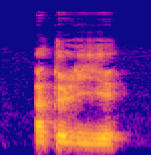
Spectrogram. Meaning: plural of atelier
- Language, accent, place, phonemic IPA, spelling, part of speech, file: French, France, Lyon, /a.tə.lje/, ateliers, noun, LL-Q150 (fra)-ateliers.wav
